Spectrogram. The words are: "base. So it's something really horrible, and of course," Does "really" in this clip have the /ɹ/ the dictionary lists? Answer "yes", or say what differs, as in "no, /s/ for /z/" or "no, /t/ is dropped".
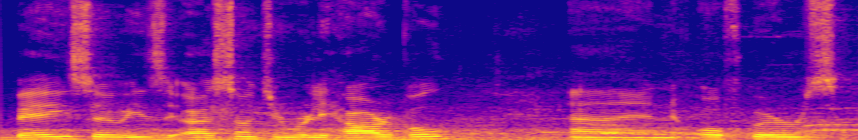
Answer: yes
